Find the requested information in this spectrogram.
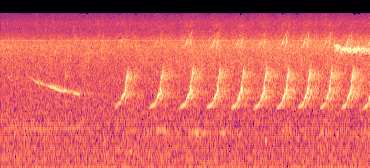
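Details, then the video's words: A chickadee chick, whose nest also held a cowbird chick, gives a rapid run of short, scratchy, high chips, about four or five a second, while being fed; a thin descending whistle sounds briefly first. "chickadee feeding chickadee chick"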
